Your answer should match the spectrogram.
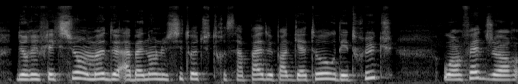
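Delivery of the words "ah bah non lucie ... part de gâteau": usual speaking voice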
